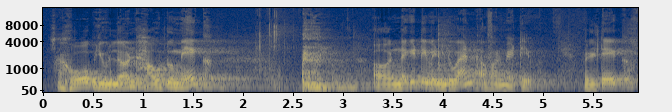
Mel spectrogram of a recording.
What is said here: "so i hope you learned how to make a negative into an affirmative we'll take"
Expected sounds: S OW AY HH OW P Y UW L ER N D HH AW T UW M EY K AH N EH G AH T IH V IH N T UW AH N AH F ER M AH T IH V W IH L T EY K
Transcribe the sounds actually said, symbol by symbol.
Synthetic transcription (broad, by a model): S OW AY HH OW P Y UW L ER N D HH AW T UW M EY K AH N EH G AH T IH V IH N T UW AH N AH F ER M AH T IH V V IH L T EY K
